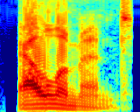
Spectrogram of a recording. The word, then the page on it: aliment: American English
